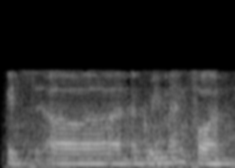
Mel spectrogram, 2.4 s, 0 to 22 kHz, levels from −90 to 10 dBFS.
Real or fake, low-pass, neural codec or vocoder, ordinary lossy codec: fake; 7.2 kHz; codec, 16 kHz, 4.8 kbps, FACodec; AAC, 16 kbps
